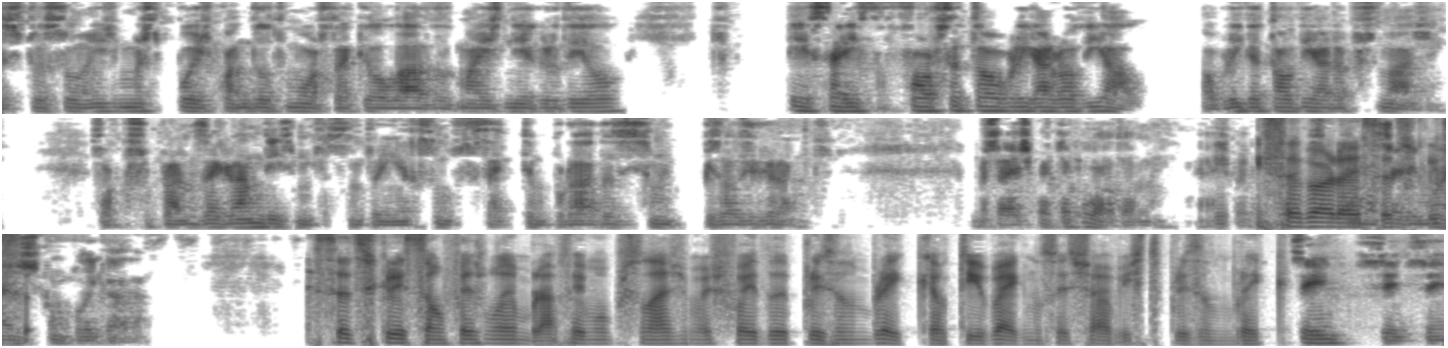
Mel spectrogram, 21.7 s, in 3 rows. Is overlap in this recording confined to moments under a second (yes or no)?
no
